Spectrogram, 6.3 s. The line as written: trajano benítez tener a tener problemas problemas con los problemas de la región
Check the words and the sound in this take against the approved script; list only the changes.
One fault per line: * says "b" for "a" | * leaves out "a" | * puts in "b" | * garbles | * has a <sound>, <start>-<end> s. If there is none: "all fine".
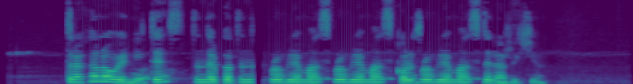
* has a dropout, 2.5-2.6 s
